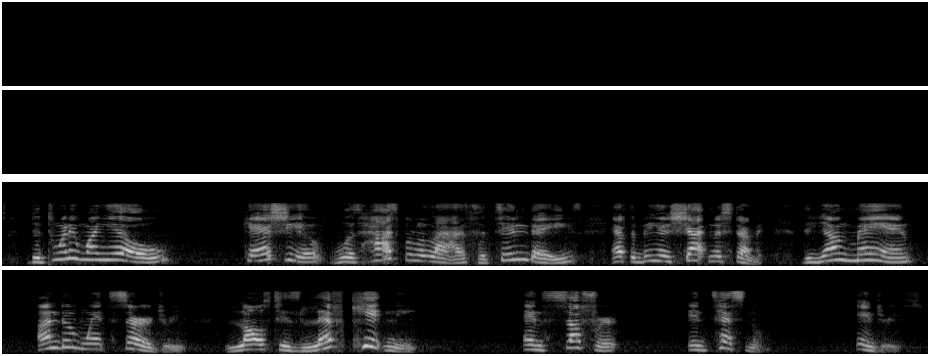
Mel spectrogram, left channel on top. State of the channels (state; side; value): silent; left; digital silence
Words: the 21-year-old cashier was hospitalized for 10 days after being shot in the stomach. The young man underwent surgery, lost his left kidney, and suffered intestinal injuries.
